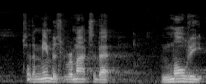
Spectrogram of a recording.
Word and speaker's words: Māori: That so often, to the member's remarks about Māori and Maoridom, if I pronounce it correct. Oh, he actually got it correct.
